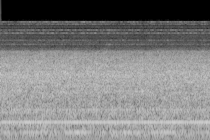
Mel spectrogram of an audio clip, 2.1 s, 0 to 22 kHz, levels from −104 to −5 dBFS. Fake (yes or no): yes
